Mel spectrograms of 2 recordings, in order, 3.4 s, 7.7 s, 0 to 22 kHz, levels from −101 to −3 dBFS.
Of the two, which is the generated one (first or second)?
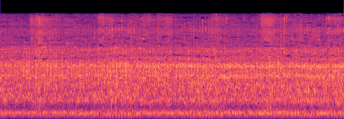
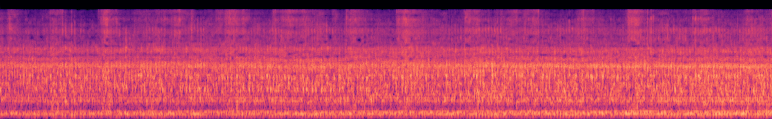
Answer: second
